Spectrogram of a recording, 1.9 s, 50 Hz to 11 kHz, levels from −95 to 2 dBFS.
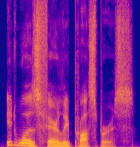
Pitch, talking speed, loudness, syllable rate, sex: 125 Hz, 130 wpm, -16 LUFS, 4.3 syllables/s, male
